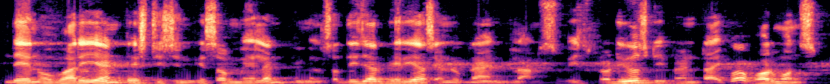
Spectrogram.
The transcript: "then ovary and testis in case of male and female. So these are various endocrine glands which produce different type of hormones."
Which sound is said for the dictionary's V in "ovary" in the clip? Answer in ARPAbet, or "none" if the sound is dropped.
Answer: B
